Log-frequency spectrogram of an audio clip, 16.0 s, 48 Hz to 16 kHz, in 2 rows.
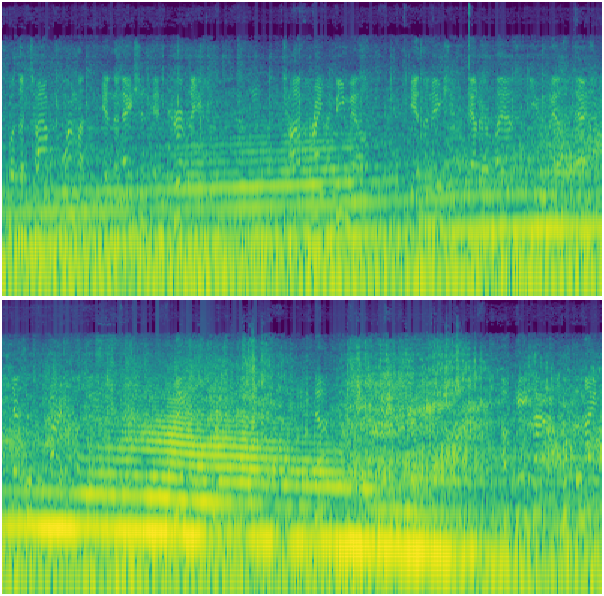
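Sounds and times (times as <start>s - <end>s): propeller airplane engine overhead: 0.0s - 16.0s.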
